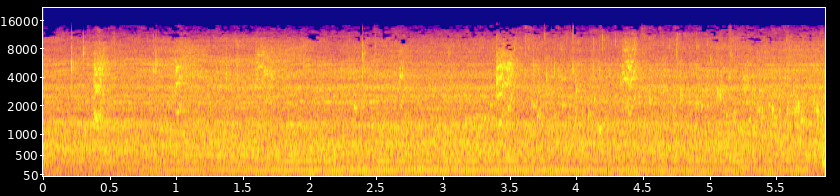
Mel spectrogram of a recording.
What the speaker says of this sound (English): Look, it constantly can flush.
